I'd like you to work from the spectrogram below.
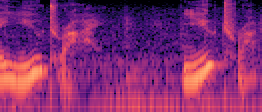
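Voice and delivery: whispered gentle prompt; soft whisper. Shown as a demonstration. Therapist softly urging the toddler to try, whispered. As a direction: coax him softly to try. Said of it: "And I say".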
